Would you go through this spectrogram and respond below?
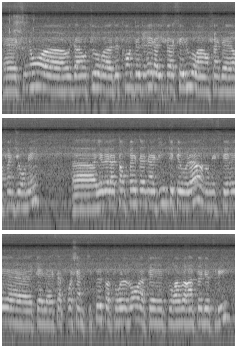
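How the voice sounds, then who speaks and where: High-voiced man, radio operator, casual jargon-filled chat, echoey sound, clear background noise. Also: little pitch movement, normal speed. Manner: frequent verbal tags and radio jargon. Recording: echoey, noisy shortwave radio contact recording.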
